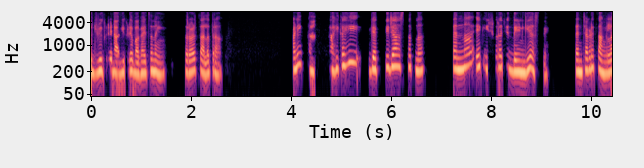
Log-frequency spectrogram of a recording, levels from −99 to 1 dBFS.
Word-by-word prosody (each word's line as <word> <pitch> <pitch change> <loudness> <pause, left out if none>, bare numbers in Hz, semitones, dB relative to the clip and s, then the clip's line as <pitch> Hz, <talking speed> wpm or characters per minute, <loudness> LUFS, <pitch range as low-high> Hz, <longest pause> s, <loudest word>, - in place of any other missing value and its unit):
उजवीकडे, 195 +3 +1
डावीकडे 190 +3 0
बघायचं 185 +4 0
नाही. 180 -4 +2 0.5
सरळ 190 +2 +2
चालत 185 -1 -1
राहा. 170 -4 -3 1.4
आणि 245 +7 +2
का 225 -9 -4 0.4
काही-काही 290 +11 +1 0.3
व्यक्ती 230 +3 +1
ज्या 280 +2 +5
असतात 265 0 -5
ना, 205 0 +2 0.6
त्यांना 240 +4 +4 0.2
एक 275 +1 0
ईश्वराची 245 +1 -5
देणगी 200 +2 +5
असते, 200 -8 -3 0.6
त्यांच्याकडे 220 +4 +2
चांगला 200 -5 +2
210 Hz, 120 wpm, -21 LUFS, 190-245 Hz, 1.4 s, ज्या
